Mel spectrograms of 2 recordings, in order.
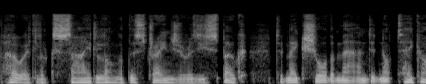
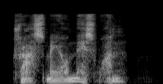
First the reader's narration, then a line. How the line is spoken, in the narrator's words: the poet rasped in his ear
